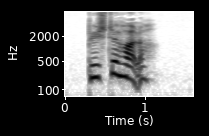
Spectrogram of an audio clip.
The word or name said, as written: busteholder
